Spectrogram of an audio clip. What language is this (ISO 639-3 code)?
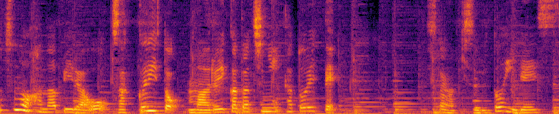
jpn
